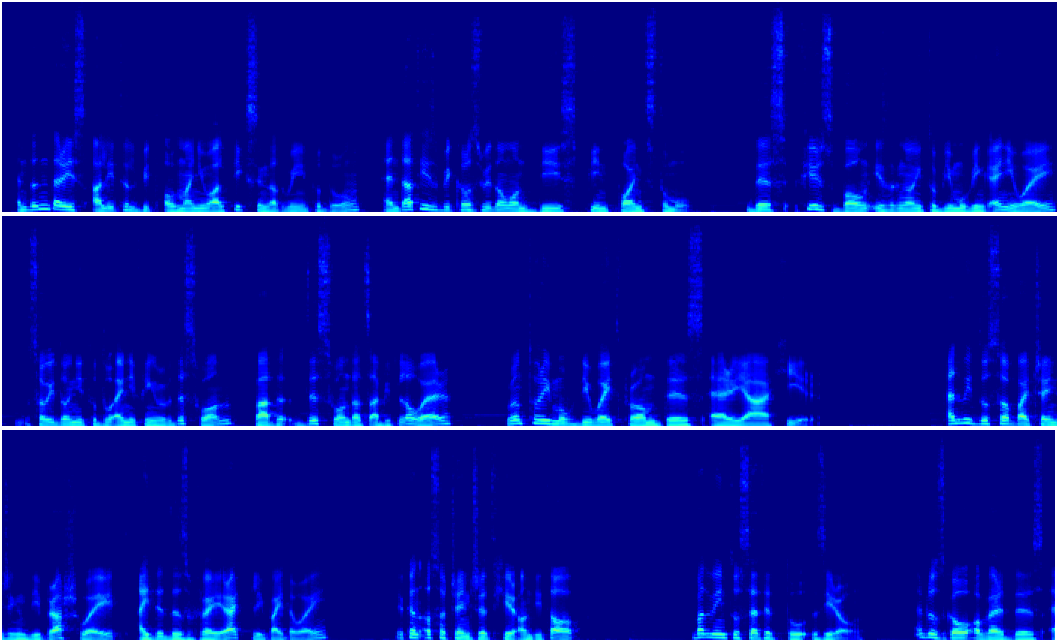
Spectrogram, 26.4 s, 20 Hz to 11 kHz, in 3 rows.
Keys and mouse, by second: 0.0 Down, 0.0 Up, 0.0 click, 0.3 shift+click, 0.5-1.8 drag, 2.0 shift+click, 2.3 click, 10.8 click, 16.5-20.9 drag, 23.1 middle click, 24.9 middle click, 25.1-26.3 drag.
